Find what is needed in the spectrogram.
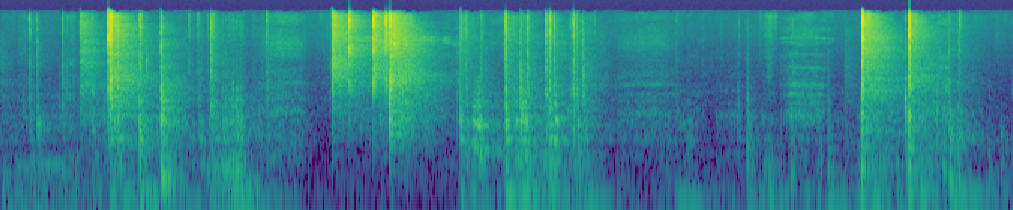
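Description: Rigid PVC pipe and fittings knocking and scraping as the pipe is pushed into place and seated in its hanger: a string of irregular sharp plastic knocks, two of the loudest close together near the end.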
